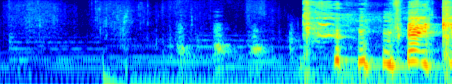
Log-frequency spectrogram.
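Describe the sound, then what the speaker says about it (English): Minecraft chicken clucking in a short burst of loud, close, rapid clucks after a quieter stretch with faint background game sounds. "Chicken."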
